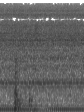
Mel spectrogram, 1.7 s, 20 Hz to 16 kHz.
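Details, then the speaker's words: 1.7 kW three-phase asynchronous motor run as generator (star-connected) by a 0.37 kW 2860 rpm motor, no capacitors, giving three-phase 220 V: steady even hum, faint high whine, no knocks; normal running. "То есть, в принципе, вот всё работает. Получается трёхфазное напряжение 220 В. Вот всё работает."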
